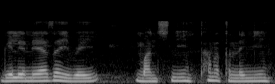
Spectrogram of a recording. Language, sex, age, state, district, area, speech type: Bodo, male, 18-30, Assam, Baksa, rural, spontaneous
